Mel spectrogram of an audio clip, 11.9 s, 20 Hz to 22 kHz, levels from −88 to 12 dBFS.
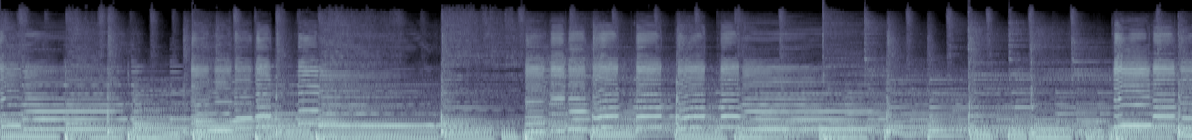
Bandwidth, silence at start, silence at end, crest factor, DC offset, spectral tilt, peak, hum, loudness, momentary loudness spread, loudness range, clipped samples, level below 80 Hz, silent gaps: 18.5 kHz; 0 s; 0 s; 14 dB; under 0.1%; -5.5 dB/octave; 0 dBFS; none; -16 LUFS; 5 LU; 2 LU; under 0.1%; -26 dBFS; none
